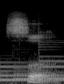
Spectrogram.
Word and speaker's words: Si: It is pronounced as Si. Your lips slightly draw in and back. Slightly close the jaw, but keep a small opening between the teeth.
